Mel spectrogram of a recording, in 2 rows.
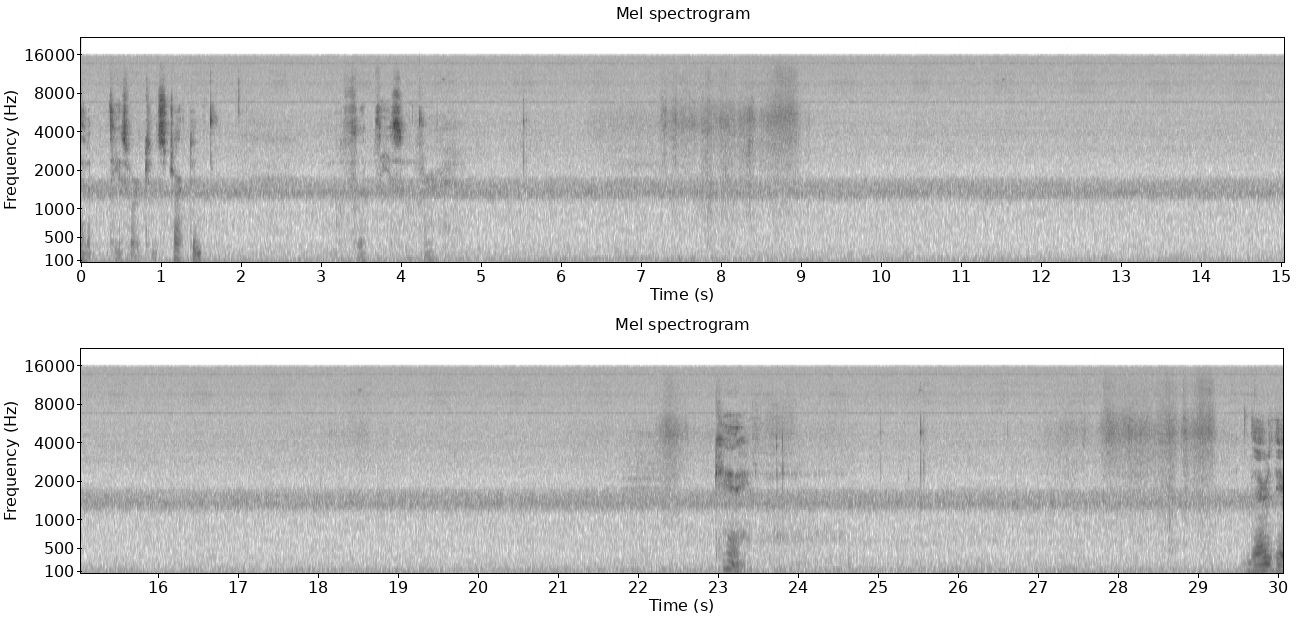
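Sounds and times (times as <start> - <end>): faint hum and hiss: 0.0 - 30.0
faint rustle: 6.5 - 9.1, 21.8 - 24.6, 27.0 - 29.8.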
